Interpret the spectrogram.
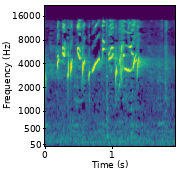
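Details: Short burst of wild-type European goldfinch song in btebta style: quick liquid twitters and sweeping whistled notes crowded together, ending abruptly, over a quiet background.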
